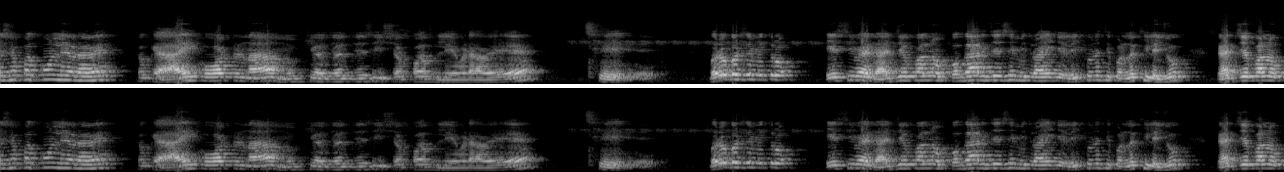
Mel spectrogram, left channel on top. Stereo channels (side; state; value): right; quieter; 5.3 dB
